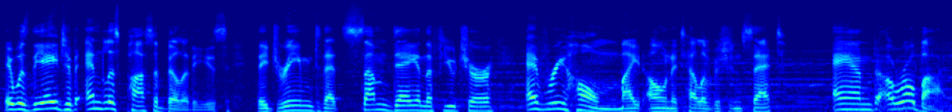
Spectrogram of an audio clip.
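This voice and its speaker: A man's voice: on the high side, very animated, moderate pace, fairly bright tone, faint music behind. A man hosting a podcast with scripted, explanatory narration. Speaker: podcast host.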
